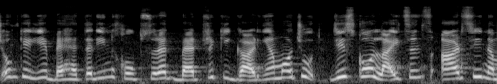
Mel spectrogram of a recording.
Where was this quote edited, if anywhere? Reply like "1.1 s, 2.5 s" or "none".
none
